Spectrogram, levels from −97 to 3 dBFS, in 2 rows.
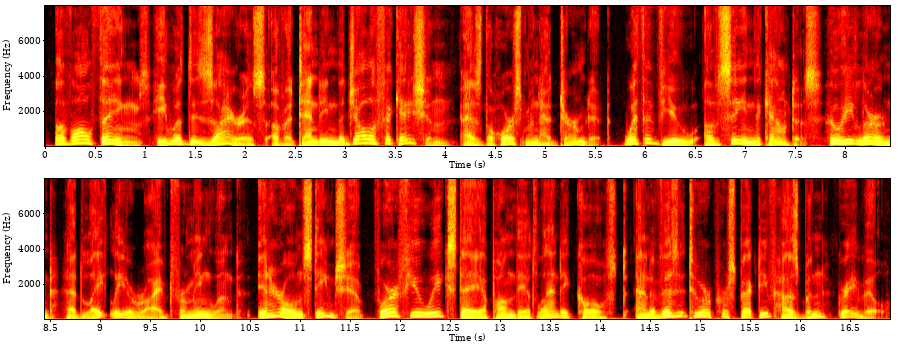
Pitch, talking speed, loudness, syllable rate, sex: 130 Hz, 185 wpm, -18 LUFS, 5.2 syllables/s, male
